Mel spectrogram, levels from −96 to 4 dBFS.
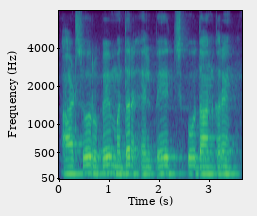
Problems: constant background noise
